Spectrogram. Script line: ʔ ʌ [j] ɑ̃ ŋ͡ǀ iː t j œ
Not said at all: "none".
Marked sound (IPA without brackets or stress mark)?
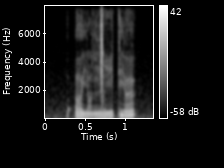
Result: j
